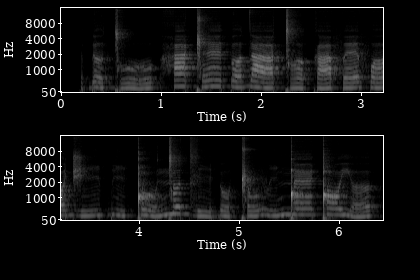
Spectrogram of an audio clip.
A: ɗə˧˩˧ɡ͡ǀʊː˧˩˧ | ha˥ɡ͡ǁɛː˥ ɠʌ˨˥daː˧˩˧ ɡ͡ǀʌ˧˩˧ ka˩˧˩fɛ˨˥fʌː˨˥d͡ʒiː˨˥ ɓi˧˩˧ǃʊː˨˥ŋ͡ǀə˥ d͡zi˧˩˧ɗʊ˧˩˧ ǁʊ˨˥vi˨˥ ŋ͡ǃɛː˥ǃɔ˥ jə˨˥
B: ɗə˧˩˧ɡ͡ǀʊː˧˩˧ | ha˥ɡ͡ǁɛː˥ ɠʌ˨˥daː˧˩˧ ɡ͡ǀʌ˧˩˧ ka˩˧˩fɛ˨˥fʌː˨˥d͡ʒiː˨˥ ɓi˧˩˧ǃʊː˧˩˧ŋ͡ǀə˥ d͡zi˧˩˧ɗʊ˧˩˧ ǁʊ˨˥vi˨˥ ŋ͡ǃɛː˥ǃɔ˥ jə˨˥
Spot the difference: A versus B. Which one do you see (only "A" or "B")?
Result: B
